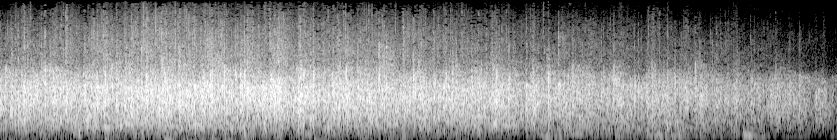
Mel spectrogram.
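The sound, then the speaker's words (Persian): Sustained audience applause, a dense wash of many hands clapping at once with no clear individual beats, holding steady and then gradually tapering off toward the end. “بفرمایید، تشویقشون کنین لطفا.”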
